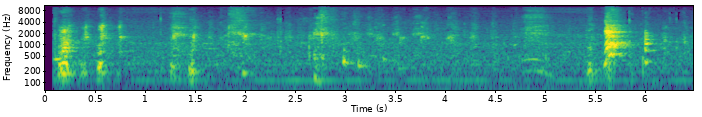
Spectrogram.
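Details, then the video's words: Two pet corgis, Toki and Toby, play tug of war, one panting hard and the other snorting; short breathy, broadband huffs recur irregularly, with a louder sharp snort near the end. "Toki makes wierd noises"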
